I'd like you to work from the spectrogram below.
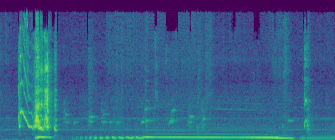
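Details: Local dove from Indonesia giving the pelung coo, used to lure birds. A high chirp from another bird, then a quick pulsing warble rising into one long, flat, low note lasting nearly two seconds, ending in a downward slide.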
